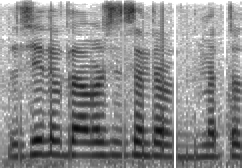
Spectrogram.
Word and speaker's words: Davao: a gentle vowel ending, although later pronunciation is with a hard V or B. The Klata or Gyangan or Jangan call it Davao, and the Tagabawas call it Dabo.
